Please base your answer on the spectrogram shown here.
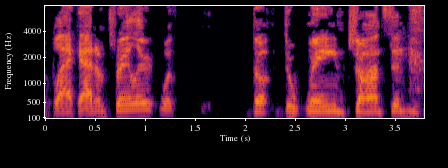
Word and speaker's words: Dwayne: Oh, Dwayne Johnson. What is that? I love how you hard hit that W. Dwayne. Dwayne. It's not one syllable. It's two.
